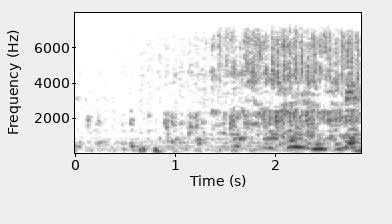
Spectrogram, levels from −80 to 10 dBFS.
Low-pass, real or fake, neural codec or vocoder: 7.2 kHz; real; none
